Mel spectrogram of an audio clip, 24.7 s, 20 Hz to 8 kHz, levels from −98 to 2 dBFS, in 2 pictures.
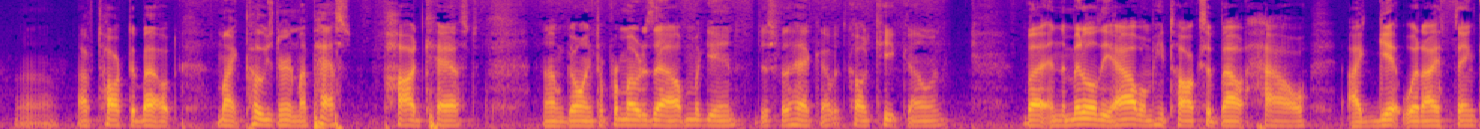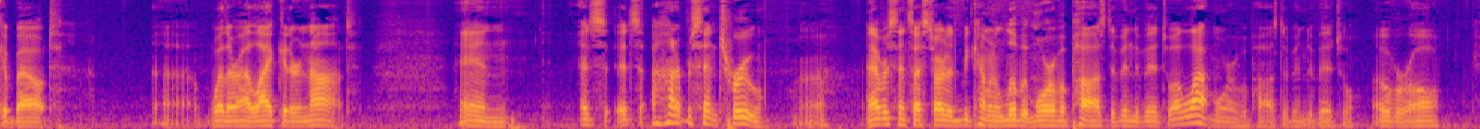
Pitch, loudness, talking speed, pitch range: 115 Hz, -20 LUFS, 195 wpm, 110-120 Hz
